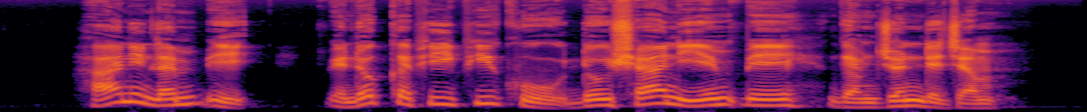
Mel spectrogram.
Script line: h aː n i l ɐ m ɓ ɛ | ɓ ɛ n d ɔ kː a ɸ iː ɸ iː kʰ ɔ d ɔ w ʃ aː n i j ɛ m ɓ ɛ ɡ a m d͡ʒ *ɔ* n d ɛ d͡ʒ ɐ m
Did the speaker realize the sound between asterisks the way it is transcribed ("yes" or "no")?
yes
